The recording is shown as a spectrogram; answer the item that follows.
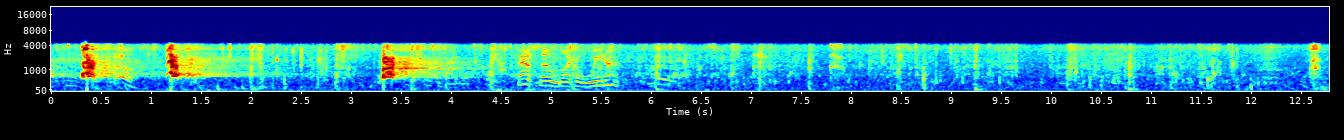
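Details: Female dog barking as she swims: three loud barks in the first few seconds, then a person talking briefly over water sounds and quieter splashing.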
